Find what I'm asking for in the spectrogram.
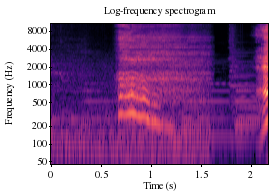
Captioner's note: sighs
